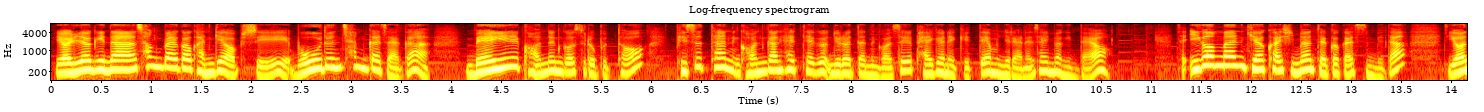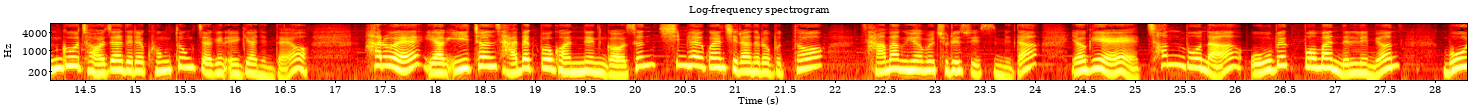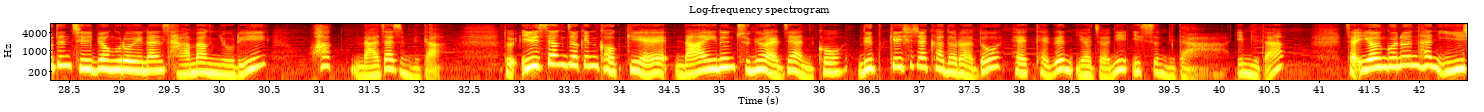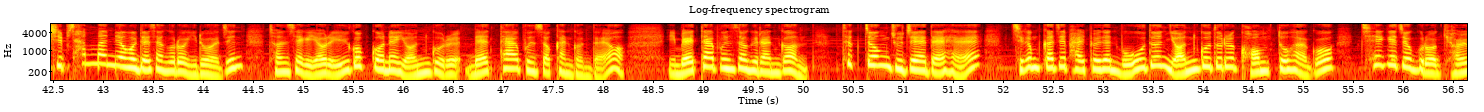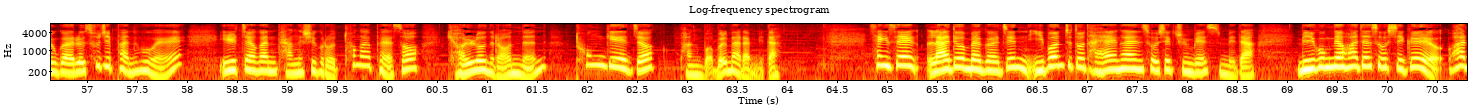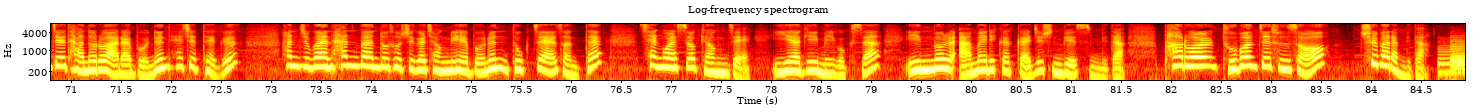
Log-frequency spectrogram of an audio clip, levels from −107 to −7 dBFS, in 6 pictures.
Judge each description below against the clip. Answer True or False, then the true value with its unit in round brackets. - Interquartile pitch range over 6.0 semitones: True (6.8 semitones)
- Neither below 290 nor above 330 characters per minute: False (270 characters per minute)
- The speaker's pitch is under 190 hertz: False (230 Hz)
